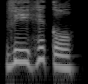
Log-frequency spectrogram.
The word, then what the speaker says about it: vehicle: As was typical of law enforcement, Doogie pronounced it vehicle, hitting hard on the 3 distinct syllables.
